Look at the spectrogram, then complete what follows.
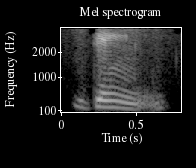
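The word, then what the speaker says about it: Dani: Dainey, like Danish or dainty. Dainey. Dainey Marie. – Can you spell your first name? – Yes. It's D as in David, A, N as in Nancy, I. And it's a long A.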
